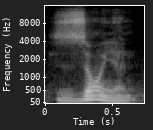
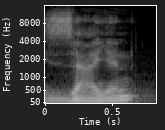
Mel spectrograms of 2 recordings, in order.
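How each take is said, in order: First: The word is said in the local community accent. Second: The word is said in a standard accent. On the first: This is how the local community says it. "We say here Zoyan" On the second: This is not how the local community says it. "I don't say Zion"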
